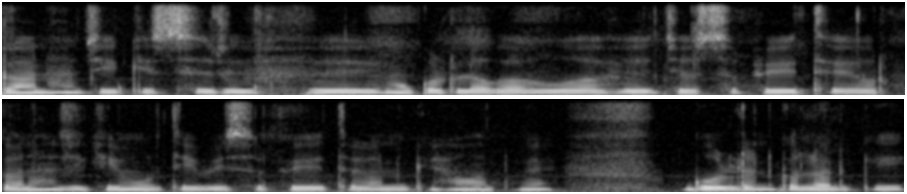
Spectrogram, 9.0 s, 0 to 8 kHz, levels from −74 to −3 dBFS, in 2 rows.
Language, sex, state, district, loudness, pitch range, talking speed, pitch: Hindi, female, Chhattisgarh, Sukma, -15 LUFS, 220-235 Hz, 165 wpm, 230 Hz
